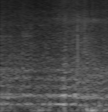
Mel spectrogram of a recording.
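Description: Agitated honey bees swarm around an opened backyard hive, a dense, close, continuous buzz with a steady droning pitch; no talking.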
